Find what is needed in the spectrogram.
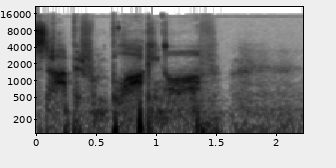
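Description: A man whispering close to the microphone, starting with a sharp breath or mouth sound and trailing off about a second and a half in.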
